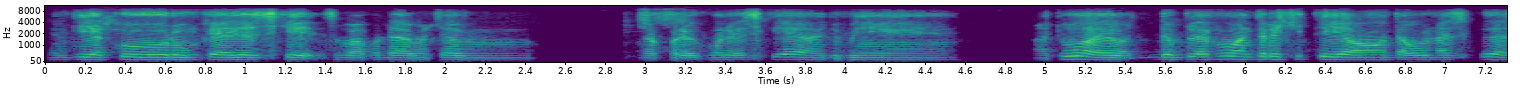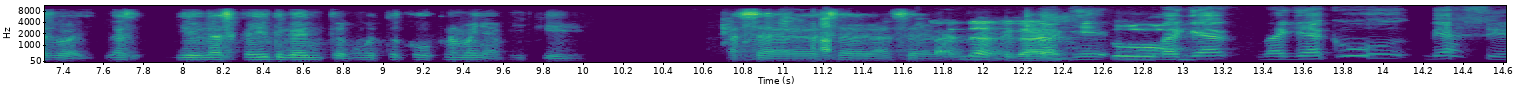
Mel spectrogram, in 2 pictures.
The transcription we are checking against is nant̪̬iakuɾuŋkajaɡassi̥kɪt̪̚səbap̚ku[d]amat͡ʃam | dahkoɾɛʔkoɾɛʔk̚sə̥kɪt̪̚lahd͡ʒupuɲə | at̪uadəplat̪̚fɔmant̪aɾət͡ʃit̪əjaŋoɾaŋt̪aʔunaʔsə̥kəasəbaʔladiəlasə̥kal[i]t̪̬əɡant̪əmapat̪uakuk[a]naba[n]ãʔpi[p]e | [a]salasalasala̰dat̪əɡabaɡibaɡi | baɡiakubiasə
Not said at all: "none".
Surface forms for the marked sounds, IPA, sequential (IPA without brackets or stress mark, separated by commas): d, i, ə, ɲ, k, a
